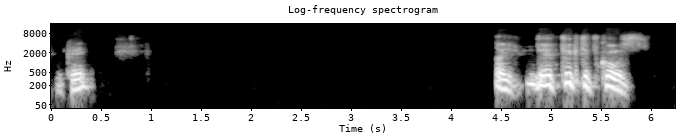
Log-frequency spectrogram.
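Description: An elderly man speaks calmly over a microphone, in short bursts with a long pause.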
